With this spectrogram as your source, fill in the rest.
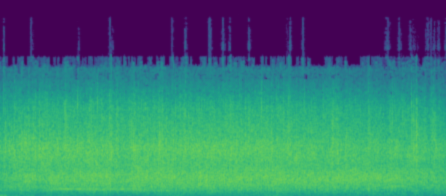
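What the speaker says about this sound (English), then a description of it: "give it a round of applause" A crowd at an arena figure-skating charity event applauds a local skating club, a loud, sustained, even roar of clapping from many hands that holds steady throughout with no speech over it.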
